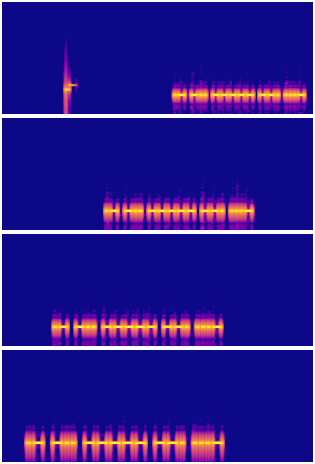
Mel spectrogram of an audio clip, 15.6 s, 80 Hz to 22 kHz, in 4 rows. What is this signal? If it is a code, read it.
Morse code, heard as a keyed tone, about 35 wpm, 700 Hz. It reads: AD0GV AD0GV AD0GV AD0GV
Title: Speed Racing - USA 2x2 Call Signs 30wpm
